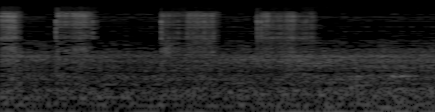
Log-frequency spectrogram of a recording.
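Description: Near silence, broken by four faint, brief high-pitched whirrs from the helicopter's micro servos tilting the swashplate during a fore-and-aft cyclic check.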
